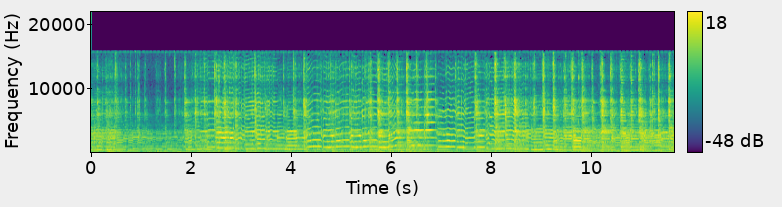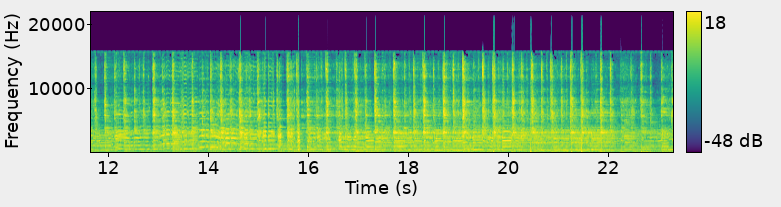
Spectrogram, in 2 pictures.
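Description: Violin and acoustic guitar duet: the violin plays a flowing melody with vibrato over a strummed acoustic guitar. Near the end the guitar strums grow sharper and more accented.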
